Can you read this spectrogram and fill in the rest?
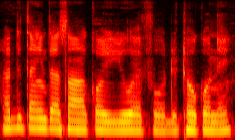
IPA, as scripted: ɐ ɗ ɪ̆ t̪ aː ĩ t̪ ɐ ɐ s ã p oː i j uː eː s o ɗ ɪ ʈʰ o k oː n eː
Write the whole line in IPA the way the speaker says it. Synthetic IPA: ɐ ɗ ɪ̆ t̪ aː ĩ t̪ ɐ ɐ s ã k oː i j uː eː f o ɗ ɪ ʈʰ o k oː n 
